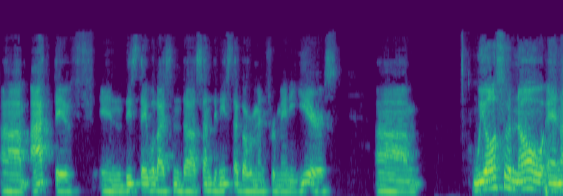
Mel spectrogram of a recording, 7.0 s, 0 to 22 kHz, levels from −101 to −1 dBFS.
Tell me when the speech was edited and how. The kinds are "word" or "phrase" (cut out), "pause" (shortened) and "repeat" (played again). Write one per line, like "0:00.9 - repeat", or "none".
none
